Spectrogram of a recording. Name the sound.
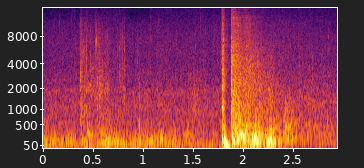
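shotgun firing at rubble in Tomb Raider video game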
